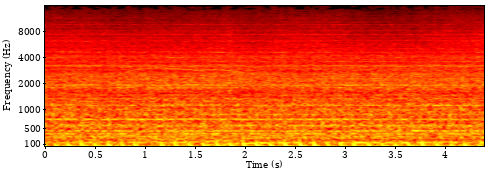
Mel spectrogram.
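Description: Loud live rock music from a full band: electric guitars over a fast, pounding drum beat.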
